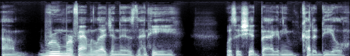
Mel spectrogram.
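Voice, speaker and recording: A man's voice: fairly low pitch, little pitch movement, moderate pace, a little mellow, no room sound, studio quality. A man hosting a podcast in a casual, rambling way, restarting often and swearing freely. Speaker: podcast host. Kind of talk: casual conversation.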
